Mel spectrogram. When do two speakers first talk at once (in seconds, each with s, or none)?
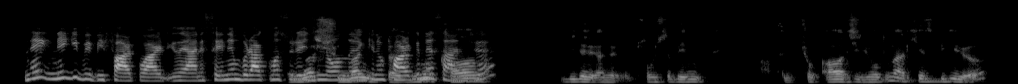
2.9 s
